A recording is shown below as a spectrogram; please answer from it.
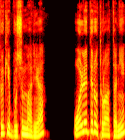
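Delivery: ordinary delivery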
